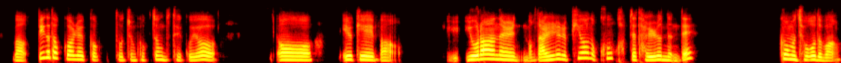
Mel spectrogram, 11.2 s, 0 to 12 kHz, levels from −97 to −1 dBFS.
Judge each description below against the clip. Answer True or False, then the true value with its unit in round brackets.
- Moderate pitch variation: True (3.5 semitones)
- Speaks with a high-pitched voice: True (195 Hz)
